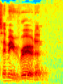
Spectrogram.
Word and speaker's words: Riordan: Right now, I'm obligated to say my name is Timmy Riordan. That's R-I-O-R-D-A-N.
